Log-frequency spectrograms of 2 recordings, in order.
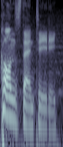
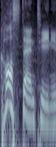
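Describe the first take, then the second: First: The first syllable has an N sound. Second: The first syllable has no N sound. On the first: The speaker calls it wrong. "not Constantini" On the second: The speaker calls it right. "There's no N there at the start"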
